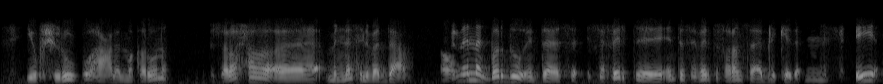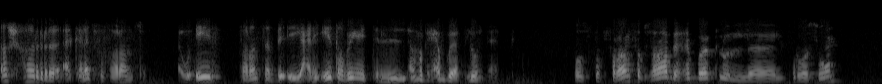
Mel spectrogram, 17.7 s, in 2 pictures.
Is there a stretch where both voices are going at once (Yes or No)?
No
